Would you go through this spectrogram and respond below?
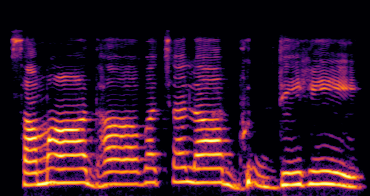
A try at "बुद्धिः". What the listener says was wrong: not bhu, bu.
